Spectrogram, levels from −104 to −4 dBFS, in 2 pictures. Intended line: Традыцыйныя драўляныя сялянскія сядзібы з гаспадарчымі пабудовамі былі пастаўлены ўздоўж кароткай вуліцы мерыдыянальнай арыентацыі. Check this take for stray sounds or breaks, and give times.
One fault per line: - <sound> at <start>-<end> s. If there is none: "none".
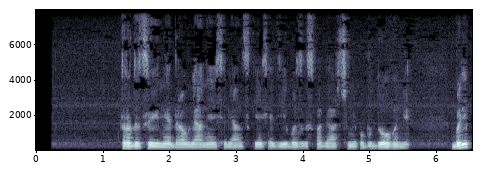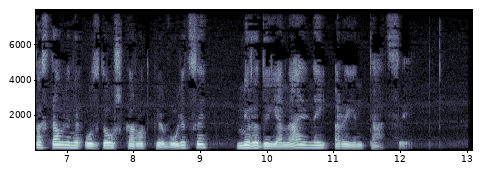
none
